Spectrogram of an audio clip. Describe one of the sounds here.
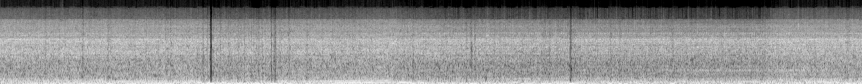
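A motorcycle engine drones loudly up close and shifts in pitch.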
